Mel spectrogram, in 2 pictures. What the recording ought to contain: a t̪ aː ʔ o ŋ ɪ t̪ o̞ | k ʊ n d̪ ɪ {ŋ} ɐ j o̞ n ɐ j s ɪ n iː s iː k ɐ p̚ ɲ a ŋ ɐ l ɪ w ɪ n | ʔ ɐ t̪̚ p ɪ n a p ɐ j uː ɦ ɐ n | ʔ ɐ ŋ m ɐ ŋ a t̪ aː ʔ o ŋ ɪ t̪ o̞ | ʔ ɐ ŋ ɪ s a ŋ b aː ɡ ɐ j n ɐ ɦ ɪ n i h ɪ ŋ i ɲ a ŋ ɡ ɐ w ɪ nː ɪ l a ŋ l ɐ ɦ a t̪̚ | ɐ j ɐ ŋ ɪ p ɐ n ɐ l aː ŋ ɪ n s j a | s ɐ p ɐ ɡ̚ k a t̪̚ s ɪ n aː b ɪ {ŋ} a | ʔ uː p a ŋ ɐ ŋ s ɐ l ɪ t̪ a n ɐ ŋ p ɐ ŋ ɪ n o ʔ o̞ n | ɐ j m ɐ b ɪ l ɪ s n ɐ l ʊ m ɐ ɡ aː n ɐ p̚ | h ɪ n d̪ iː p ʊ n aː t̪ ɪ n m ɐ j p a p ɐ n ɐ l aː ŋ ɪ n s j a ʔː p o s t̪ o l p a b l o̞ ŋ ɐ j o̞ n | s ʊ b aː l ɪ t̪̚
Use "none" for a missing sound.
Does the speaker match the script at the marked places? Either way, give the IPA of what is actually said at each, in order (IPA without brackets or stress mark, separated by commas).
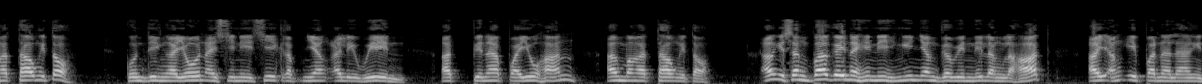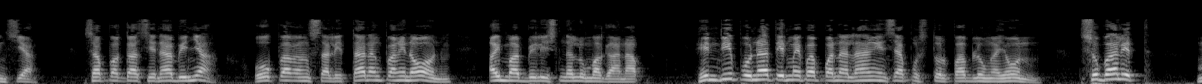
ŋ, ɲ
